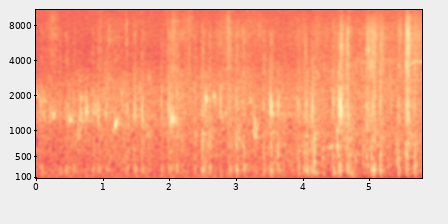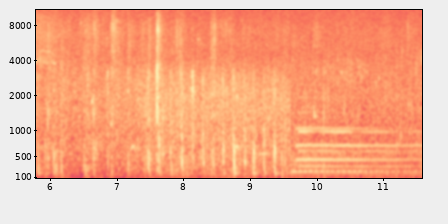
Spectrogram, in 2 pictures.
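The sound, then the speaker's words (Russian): Horse hooves clip-clopping as the animal passes by, a quick, uneven run of many faint knocks, followed at the end by a steady droning tone. “Красивый очень звук лошади, которая приезжает мимо.”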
